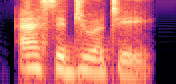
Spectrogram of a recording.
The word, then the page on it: assiduity: Indian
